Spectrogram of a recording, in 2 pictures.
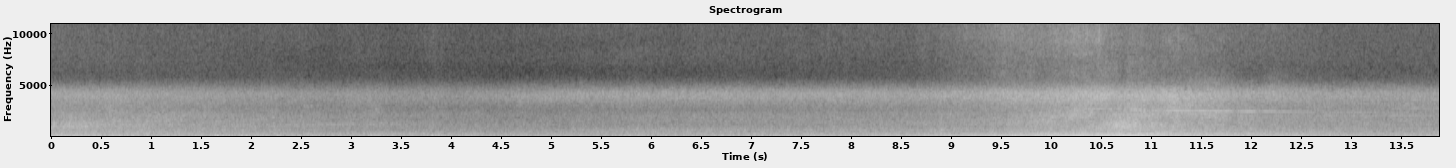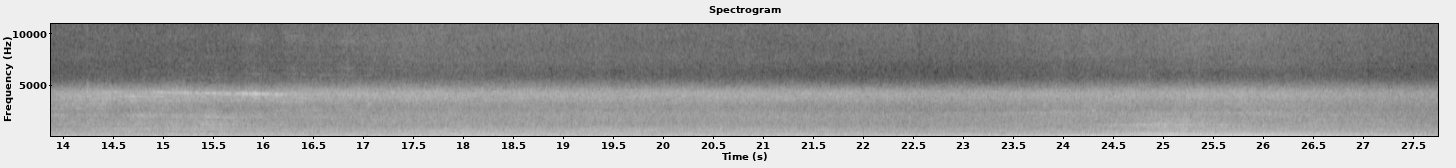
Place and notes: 永福齒草橋, Changbin Township - waves and rain
sound of the waves, The sound of rain, Traffic Sound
